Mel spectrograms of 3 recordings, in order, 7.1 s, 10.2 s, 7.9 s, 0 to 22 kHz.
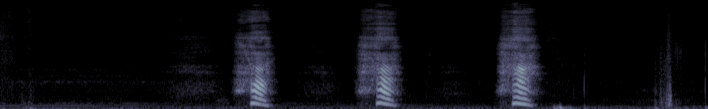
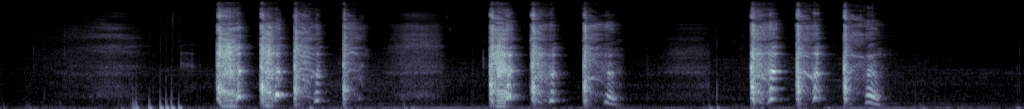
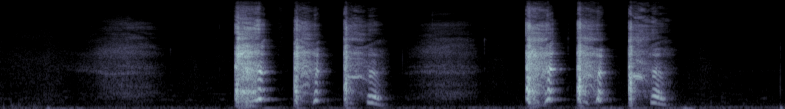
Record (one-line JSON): {"exhalation_length": "7.1 s", "exhalation_amplitude": 4107, "exhalation_signal_mean_std_ratio": 0.28, "three_cough_length": "10.2 s", "three_cough_amplitude": 32767, "three_cough_signal_mean_std_ratio": 0.34, "cough_length": "7.9 s", "cough_amplitude": 24255, "cough_signal_mean_std_ratio": 0.33, "survey_phase": "alpha (2021-03-01 to 2021-08-12)", "age": "18-44", "gender": "Male", "wearing_mask": "No", "symptom_cough_any": true, "symptom_fatigue": true, "symptom_headache": true, "symptom_change_to_sense_of_smell_or_taste": true, "smoker_status": "Ex-smoker", "respiratory_condition_asthma": false, "respiratory_condition_other": false, "recruitment_source": "Test and Trace", "submission_delay": "2 days", "covid_test_result": "Positive", "covid_test_method": "RT-qPCR", "covid_ct_value": 13.5, "covid_ct_gene": "S gene", "covid_ct_mean": 14.0, "covid_viral_load": "26000000 copies/ml", "covid_viral_load_category": "High viral load (>1M copies/ml)"}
